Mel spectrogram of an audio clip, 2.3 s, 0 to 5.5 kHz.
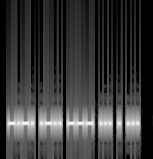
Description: Morse code, heard as a keyed tone, about 34 wpm, 600 Hz. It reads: CLOSES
